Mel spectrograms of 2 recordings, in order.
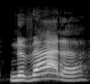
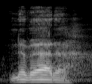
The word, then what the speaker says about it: Nevada: And they don't know how to say Nevada. They don't know how to say it. She called it Nevada.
